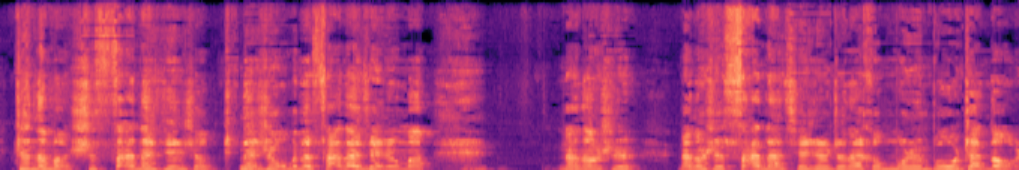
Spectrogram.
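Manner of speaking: high, loud excited questioning; amazed disbelief. Retold or imitated. Earth's people asking if it's really Satan, amazed.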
